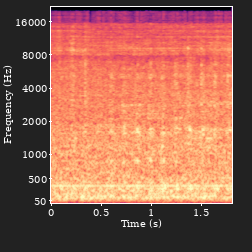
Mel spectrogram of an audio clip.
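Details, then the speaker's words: Leather honing belt from Amazon on a knife-sharpening belt grinder; steady hiss with a faint thump each belt revolution from a raised spot on the inside of the belt, not running smooth. Belt thumping from uneven belt. "not smooth. It's got a raised spot on the inside. I'm gonna see if I can fix that."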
